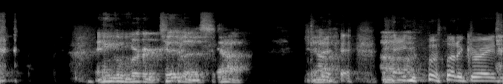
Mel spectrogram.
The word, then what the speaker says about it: Engelberg Titlis: Engelberg Titlis.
